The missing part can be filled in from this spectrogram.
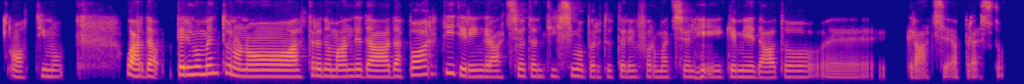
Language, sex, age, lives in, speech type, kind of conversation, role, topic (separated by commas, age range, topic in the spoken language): Italian, female, 30-34, Italy, read, expert-assistant, asker, Quali sono le priorità principali per il giornalismo moderno: velocità delle notizie, accuratezza, o approfondimento?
